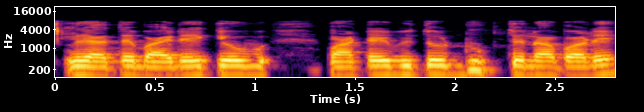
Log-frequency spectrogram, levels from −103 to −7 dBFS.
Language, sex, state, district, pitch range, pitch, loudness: Bengali, male, West Bengal, Dakshin Dinajpur, 130-135 Hz, 135 Hz, -17 LUFS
